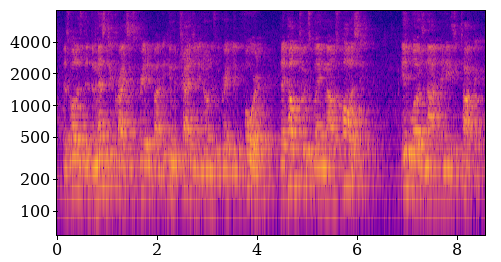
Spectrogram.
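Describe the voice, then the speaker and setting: A male high school teacher delivering a prepared award speech in a measured, articulate, formal way with dry wit. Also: fairly bright tone. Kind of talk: prepared speech, wryly humorous tribute. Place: large hall at an awards ceremony. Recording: very echoey hall, far from mic, faint noise.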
